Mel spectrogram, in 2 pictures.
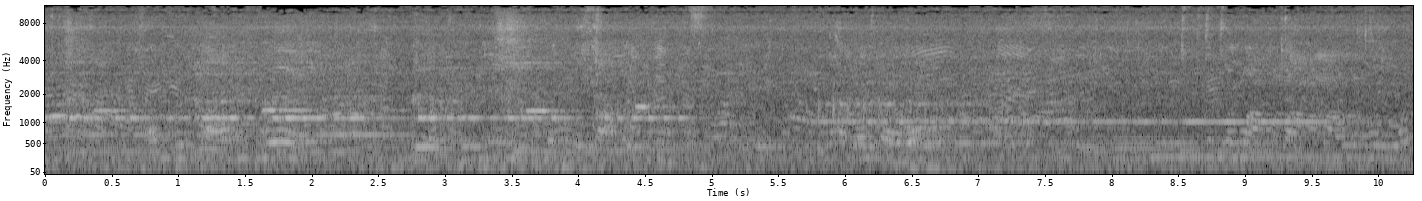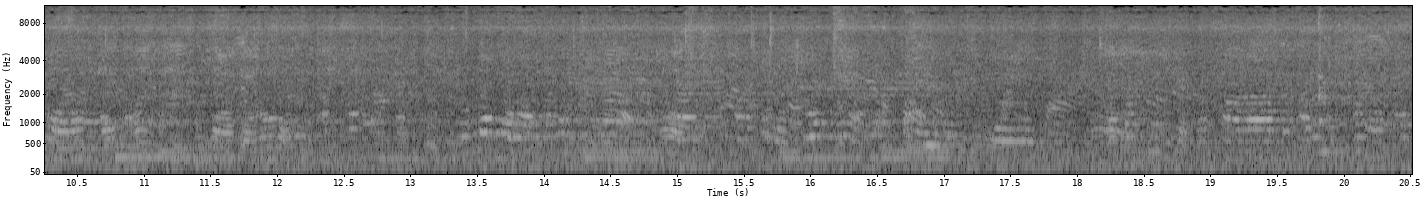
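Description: A band plays a slow tune outdoors.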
